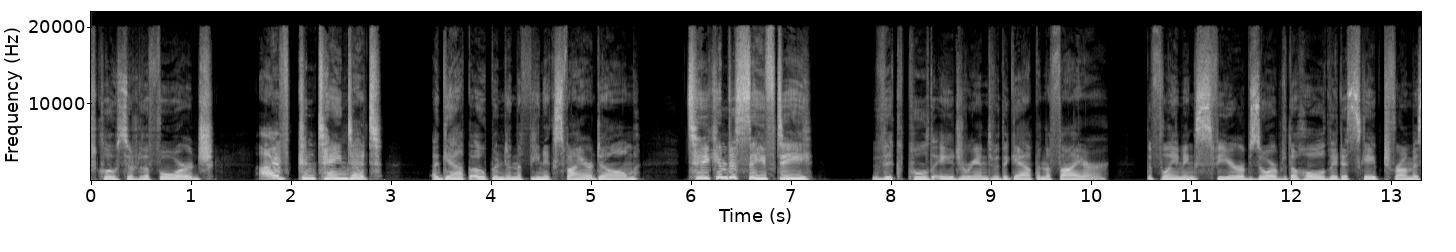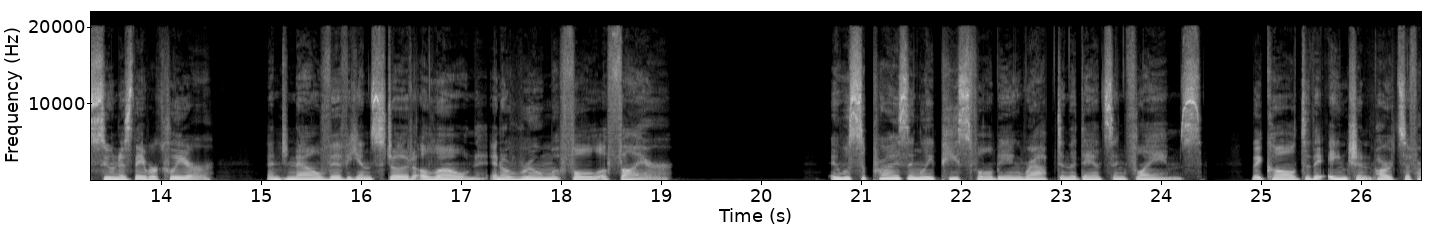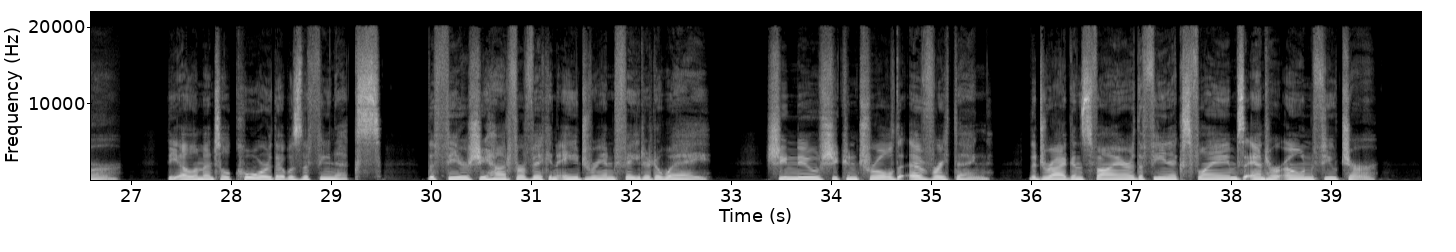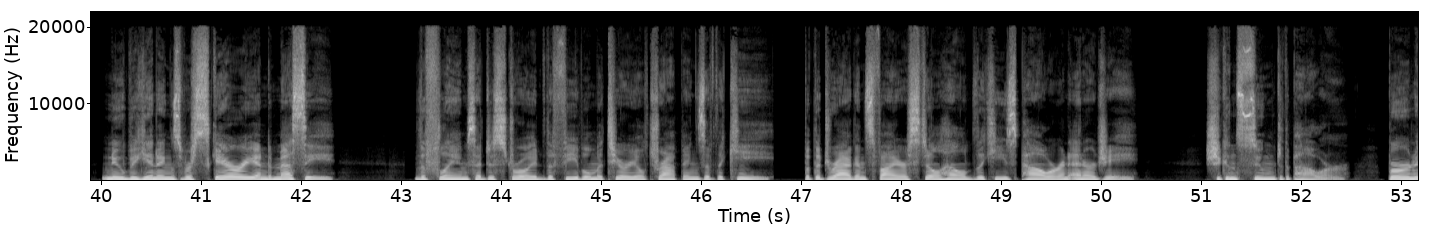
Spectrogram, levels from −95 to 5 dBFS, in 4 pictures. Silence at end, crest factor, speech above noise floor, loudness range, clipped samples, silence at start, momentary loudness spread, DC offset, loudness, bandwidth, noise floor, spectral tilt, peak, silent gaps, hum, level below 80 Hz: 0 s; 16 dB; over 72 dB; 3 LU; under 0.1%; 0 s; 9 LU; under 0.1%; -19 LUFS; over 20 kHz; under -90 dBFS; -5 dB/octave; -4 dBFS; none; none; -58 dBFS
